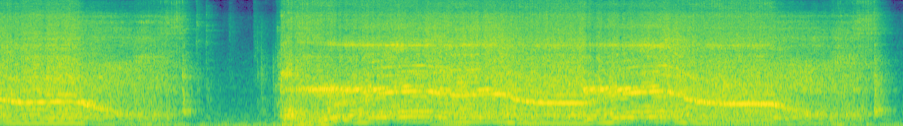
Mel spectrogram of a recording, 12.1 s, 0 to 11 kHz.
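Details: Craftsman 200mph two-stroke leaf blower revived after sitting for an unknown time, following carburetor work: it buzzes steadily, pitch rising and dipping as the throttle is worked, then settles even; runs properly, though the high-speed mixture was somewhat erratic.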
